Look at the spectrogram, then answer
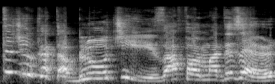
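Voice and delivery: swooping, big, sing-song cartoon Italian accent. Speaker showing off an impression of Mario: Mario voice. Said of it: "That's my impression of Mario".

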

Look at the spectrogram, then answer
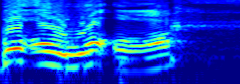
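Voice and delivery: loud, high, put-on Australian accent. Showing how an Australian accent sounds: imitating an Australian accent. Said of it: "Australian is like".

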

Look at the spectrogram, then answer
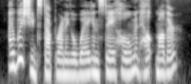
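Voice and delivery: ordinary delivery

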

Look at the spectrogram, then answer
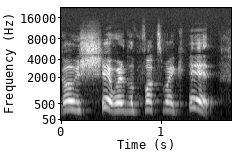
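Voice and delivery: put-on frantic, panicked voice. Retelling how the other speaker called for a missing kid: imitating a panicked voice. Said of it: "I can hear you panic in that voice".

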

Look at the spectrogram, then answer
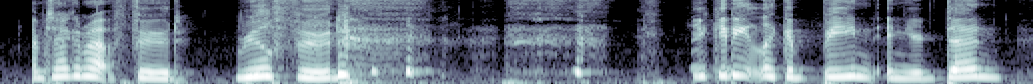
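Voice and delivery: put-on Scottish accent. Retelling a scene at the outpost as Scotty: Scotty impression with Scottish accent. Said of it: "the Scottish accent".

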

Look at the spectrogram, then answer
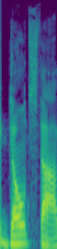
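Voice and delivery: normal talking voice

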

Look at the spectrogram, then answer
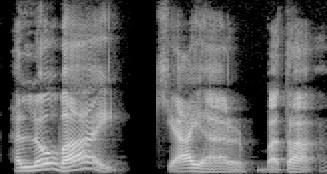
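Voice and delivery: acted boozy, slurred-sounding voice. Speaker imitates how a man answers the phone when boozed: imitating a drunk man on phone. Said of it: "now I'll try to imitate him".

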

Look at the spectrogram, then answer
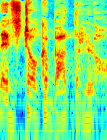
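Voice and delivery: very quiet put-on German accent. Quoting a german man's habitual line, imitating a german accent. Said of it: "Was that a good accent?".

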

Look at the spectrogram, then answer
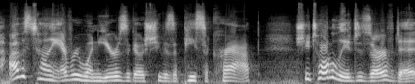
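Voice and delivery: ordinary talk

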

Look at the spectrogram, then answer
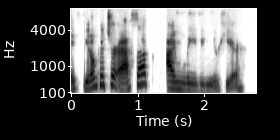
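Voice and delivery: ordinary talk

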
